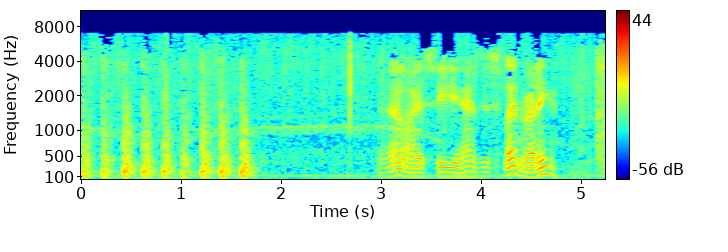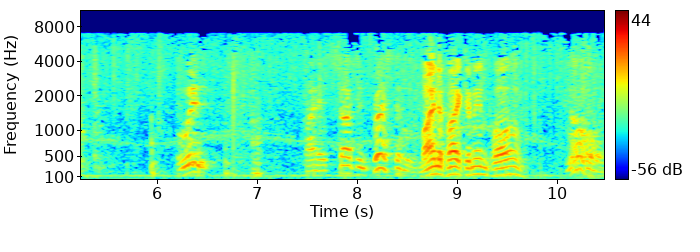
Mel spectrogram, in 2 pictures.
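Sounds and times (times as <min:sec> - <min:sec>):
knocking on a cabin door: 0:00.0 - 0:01.8
speech: 0:03.1 - 0:04.9, 0:06.2 - 0:06.6, 0:07.5 - 0:10.4.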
